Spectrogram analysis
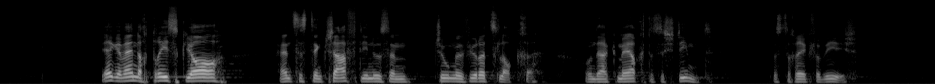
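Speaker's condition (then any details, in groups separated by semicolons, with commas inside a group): No condition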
